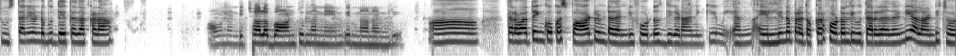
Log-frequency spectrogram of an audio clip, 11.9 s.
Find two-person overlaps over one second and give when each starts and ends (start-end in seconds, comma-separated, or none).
none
